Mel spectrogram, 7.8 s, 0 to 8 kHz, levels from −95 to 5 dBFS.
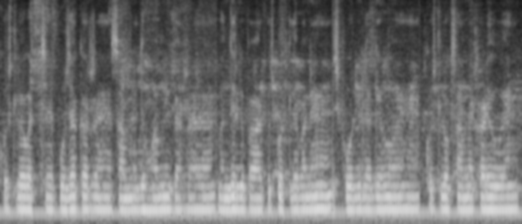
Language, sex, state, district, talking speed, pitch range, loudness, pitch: Hindi, male, Maharashtra, Dhule, 250 wpm, 120-125 Hz, -14 LUFS, 125 Hz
